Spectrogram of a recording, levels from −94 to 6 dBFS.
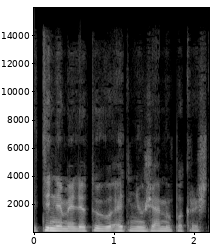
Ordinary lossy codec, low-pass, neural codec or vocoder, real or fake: AAC, 48 kbps; 14.4 kHz; codec, 44.1 kHz, 7.8 kbps, DAC; fake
